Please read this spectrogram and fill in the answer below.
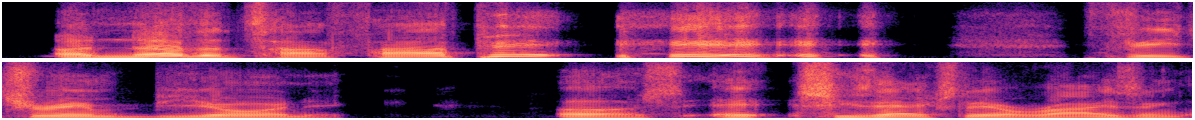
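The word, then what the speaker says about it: Björk: on it yeah yes her name is pronounced bjorck BJ and that's intentional oh okay I'm sorry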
